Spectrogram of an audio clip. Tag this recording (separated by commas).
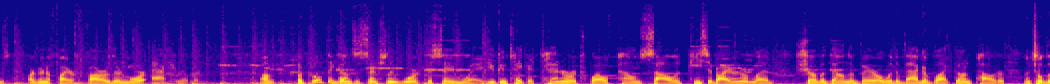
Speech, Music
